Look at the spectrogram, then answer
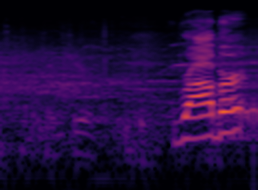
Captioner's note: audience applauds; audience cheers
